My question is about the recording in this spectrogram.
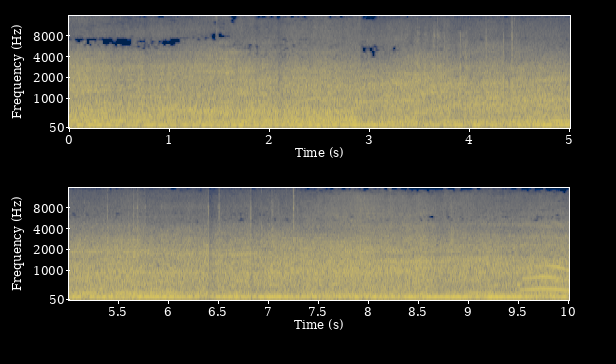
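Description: Lawn-mowing machine's engine running loudly at a steady, unchanging pitch.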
